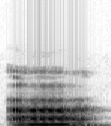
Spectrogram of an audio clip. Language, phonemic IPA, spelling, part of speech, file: Odia, /a/, ଆ, character, Or-ଆ.oga
- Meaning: The second character of the Odia abugida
